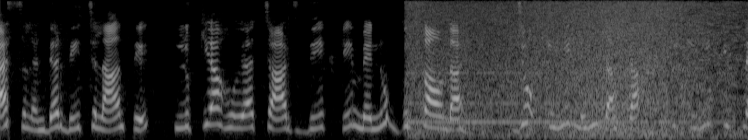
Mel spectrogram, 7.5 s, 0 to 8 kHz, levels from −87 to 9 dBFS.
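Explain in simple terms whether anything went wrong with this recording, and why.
Two things went wrong, both caused by the noise suppressor on the call.

Throughout the clip there are noise suppressor artifacts. This filter tries to strip out steady background noise by turning down any part of the sound it judges to be noise. It does that in quick slices, so the leftover noise doesn't stay even. It dips in the pauses and swells back under the speech. After about 4 seconds, the room noise grows louder and the filter has more to fight.

Right at the end, from 7.23 to 7.46 seconds, there is speech cut by the noise suppressor. Here the filter mistook part of the speaker's own sound for background noise and turned it down along with the background. For roughly a tenth of a second in that stretch, the closing sounds come out faint or swallowed, as if the last bit was pulled away before it finished.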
